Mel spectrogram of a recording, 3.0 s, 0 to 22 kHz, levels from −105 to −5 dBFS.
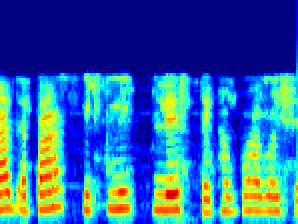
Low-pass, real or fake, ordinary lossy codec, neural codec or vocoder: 5.4 kHz; fake; Opus, 64 kbps; vocoder, 22.05 kHz, 80 mel bands, HiFi-GAN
